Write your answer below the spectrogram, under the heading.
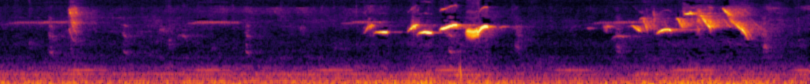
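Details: Free-flying, feisty double-collared seedeater appearing and calling as if to pick a fight: scattered thin, high whistled chirps and short rising notes in loose phrases, fairly faint, over a quiet low hum.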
